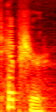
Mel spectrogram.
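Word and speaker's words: Huebscher: h e r and he spelled it h u e b which is pronounced hipshire so they found him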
